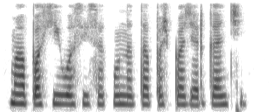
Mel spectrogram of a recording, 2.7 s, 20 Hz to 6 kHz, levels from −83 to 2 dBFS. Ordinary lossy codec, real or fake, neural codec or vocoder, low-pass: MP3, 48 kbps; real; none; 5.4 kHz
